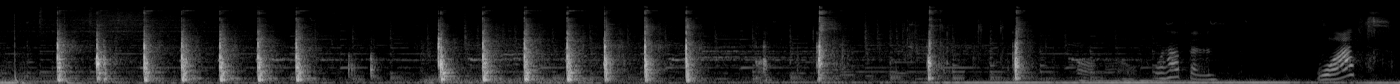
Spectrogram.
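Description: Hammer blows knocking apart a wooden shelf for greenhouse shelving, a long series of sharp, close, evenly spaced whacks in two runs, then a few sparser hits, with a voice speaking near the end.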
